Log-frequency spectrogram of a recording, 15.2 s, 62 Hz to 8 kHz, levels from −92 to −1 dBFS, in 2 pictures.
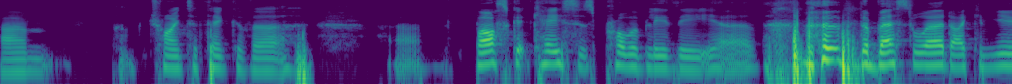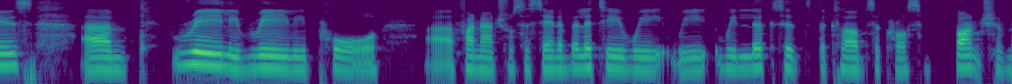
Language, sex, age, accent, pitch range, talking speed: English, female, 30-49, British, 145-170 Hz, 150 wpm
